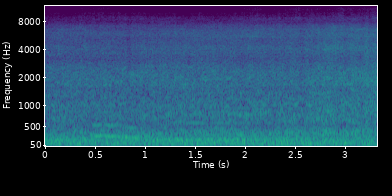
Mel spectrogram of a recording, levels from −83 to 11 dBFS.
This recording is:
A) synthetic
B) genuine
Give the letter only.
A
